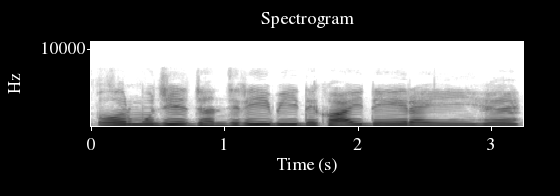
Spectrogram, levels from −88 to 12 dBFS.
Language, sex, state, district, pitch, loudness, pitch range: Hindi, male, Madhya Pradesh, Bhopal, 290 Hz, -12 LUFS, 280-310 Hz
